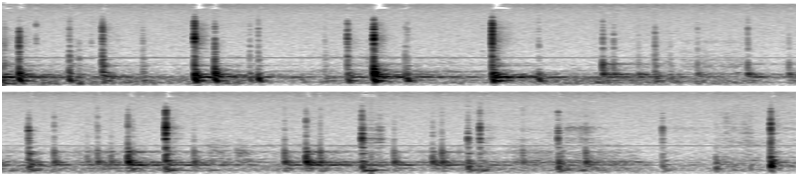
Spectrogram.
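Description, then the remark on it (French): Soft, irregular tapping of fingertips, done very gently, on a small wooden tea box full of tea bags: many light clicks in uneven bursts with a faint hollow resonance, alone without any talking. “Et alors là, par exemple, vous pouvez imaginer une petite boîte à thé en bois qui contient plein de sachets de thé. On ne va pas l'ouvrir tout de suite. On va tapoter dessus tout doucement.”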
